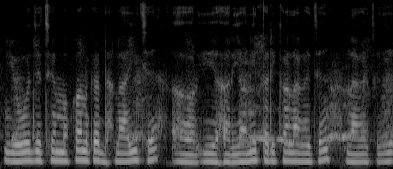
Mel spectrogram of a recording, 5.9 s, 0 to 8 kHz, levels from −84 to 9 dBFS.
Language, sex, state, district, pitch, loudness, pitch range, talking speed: Angika, male, Bihar, Araria, 150 Hz, -32 LUFS, 140-160 Hz, 175 wpm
